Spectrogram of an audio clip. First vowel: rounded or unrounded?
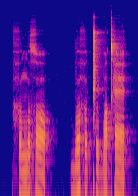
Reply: rounded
